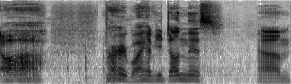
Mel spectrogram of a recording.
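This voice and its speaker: With an Australian accent, a man speaks at a fairly high pitch with ordinary pitch variation over noticeable background noise. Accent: mild Australian. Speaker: professional gamer. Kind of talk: casual interview.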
